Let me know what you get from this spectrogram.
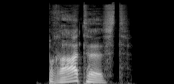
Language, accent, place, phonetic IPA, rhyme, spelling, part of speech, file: German, Germany, Berlin, [ˈbʁaːtəst], -aːtəst, bratest, verb, De-bratest.ogg
- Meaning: second-person singular subjunctive I of braten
